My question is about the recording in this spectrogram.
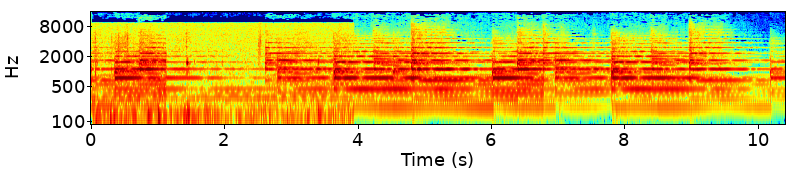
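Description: Church bells ringing, a new stroke about every second, the strokes overlapping as each rings on. Music from the intro underneath stops about four seconds in.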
